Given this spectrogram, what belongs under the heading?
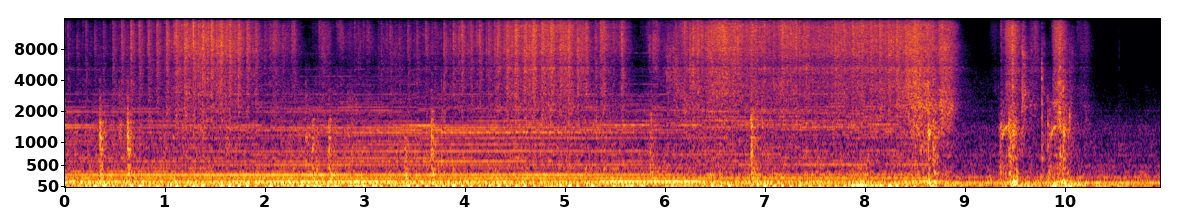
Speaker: So I'm just gonna move it in a little bit and move it out so you know what it sounds like when it's fully extended.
